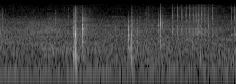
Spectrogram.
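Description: A few faint clicks and light knocks from a small children's bike as it is held steady and a child sets her feet on its pedals.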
